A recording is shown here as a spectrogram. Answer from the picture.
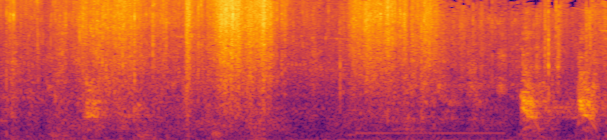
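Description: Beagle barking at a wild boar in brush, with short barks about a second in and two close together near the end. Brush rustles in between.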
